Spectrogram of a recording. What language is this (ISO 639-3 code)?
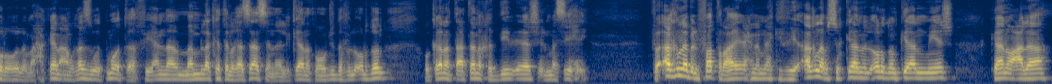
ara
